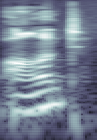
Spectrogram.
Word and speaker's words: aunt: And for anybody who doesn't know, aunt is the proper pronunciation of the familial term.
